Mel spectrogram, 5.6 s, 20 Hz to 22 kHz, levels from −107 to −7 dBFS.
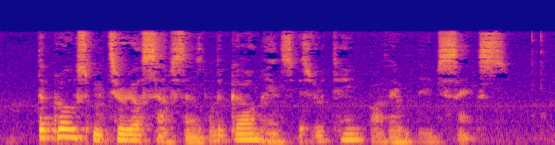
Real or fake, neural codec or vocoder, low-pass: real; none; 9.9 kHz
